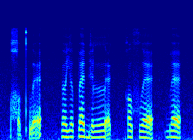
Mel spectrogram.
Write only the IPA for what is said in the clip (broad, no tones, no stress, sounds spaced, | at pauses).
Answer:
χ o̰ kʷʼ ɛ̰ | ɵ j ɘ p ɛ bʲ ɵ lː ɛ̰ kː ɔ xʷ ɛ | b ɛ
